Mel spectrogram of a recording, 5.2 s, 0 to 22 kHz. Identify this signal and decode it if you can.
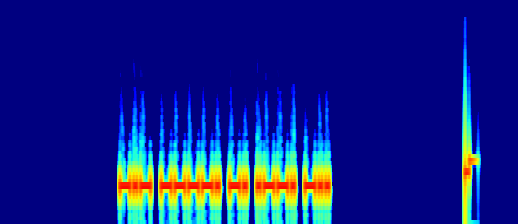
Morse code, heard as a keyed tone, about 36 wpm, 700 Hz. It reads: K9NPD
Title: USA Call Signs - 4x Character Spacing - 35wpm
